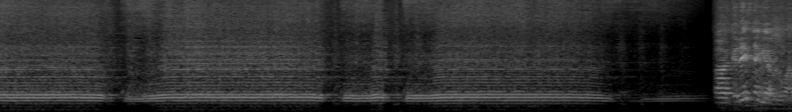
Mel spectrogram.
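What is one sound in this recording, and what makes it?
A steam locomotive whistle blows in long, steady blasts.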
